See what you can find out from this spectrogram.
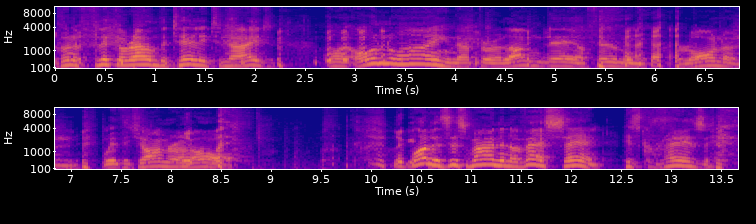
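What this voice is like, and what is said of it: Imitates another person's voice. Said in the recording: “I'll do De Niro's running commentary in his head ... I'll be De Niro tuning in.”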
